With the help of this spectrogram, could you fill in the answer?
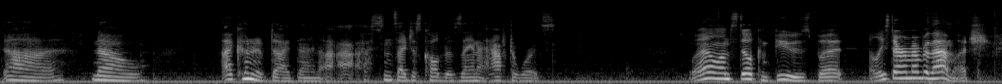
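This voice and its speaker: A woman's voice: fairly low pitch, lively intonation, measured pace, a little hiss or hum. A woman playing a flustered, kind-hearted male ghost who stammers and rambles in an amateur radio drama. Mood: confused.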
